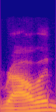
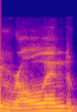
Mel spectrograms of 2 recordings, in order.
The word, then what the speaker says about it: Rowland: i get it right is it rowland is that how you would pronounce it it's actually roland but everyone made that mistake there we go that's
